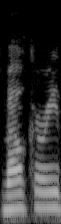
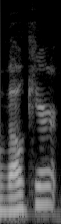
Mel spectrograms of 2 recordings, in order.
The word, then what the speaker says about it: Valkyr: who were on an experimental drug known as Valkyr, I believe it's pronounced. It's just Valkyrie, but without the Cree. So Valkyr, or no, without the Re.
